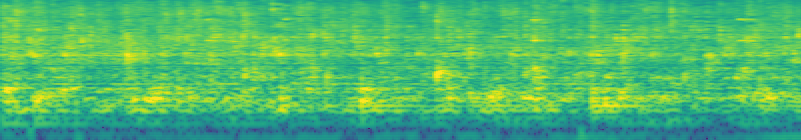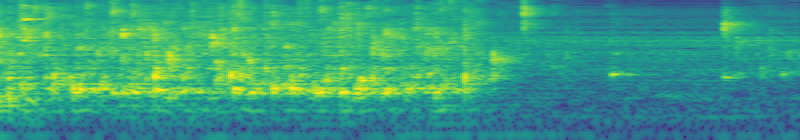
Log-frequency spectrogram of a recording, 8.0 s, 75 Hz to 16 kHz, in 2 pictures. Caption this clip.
water from tap 2
Sounds recorded inside a toilet.
water, bathroom, indoor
